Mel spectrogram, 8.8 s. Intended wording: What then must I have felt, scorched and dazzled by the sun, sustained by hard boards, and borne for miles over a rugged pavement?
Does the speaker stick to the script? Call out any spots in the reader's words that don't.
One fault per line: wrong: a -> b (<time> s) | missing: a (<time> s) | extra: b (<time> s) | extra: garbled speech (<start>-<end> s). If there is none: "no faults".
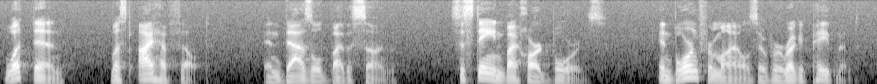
missing: scorched (2.1 s)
